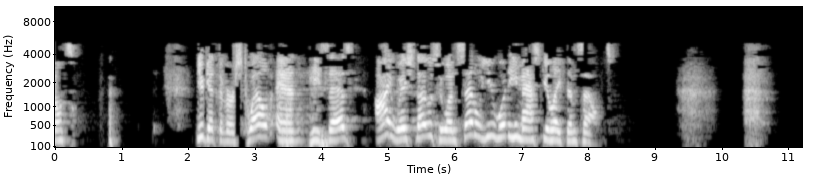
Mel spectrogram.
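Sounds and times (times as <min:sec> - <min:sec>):
speech: 0:00.0 - 0:01.0, 0:02.1 - 0:08.4
preacher taking a deep breath: 0:01.6 - 0:02.1, 0:09.4 - 0:10.9.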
